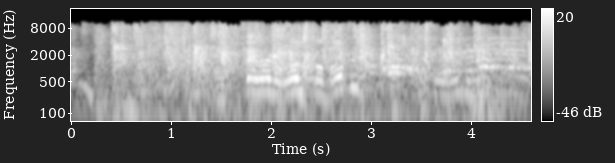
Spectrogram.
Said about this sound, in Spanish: Vamos a darle un aplauso, ¿no?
